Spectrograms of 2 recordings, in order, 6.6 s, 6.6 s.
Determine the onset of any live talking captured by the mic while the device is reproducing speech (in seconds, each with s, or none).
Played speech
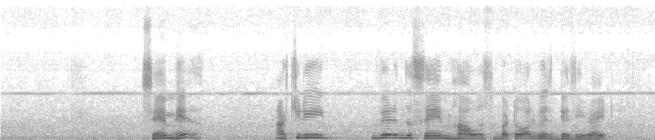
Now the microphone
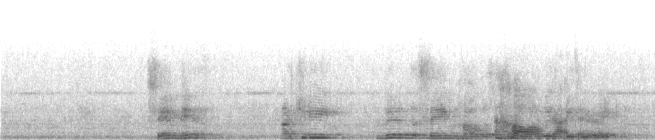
4.9 s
